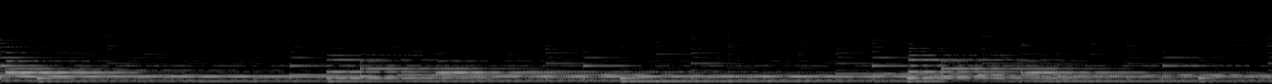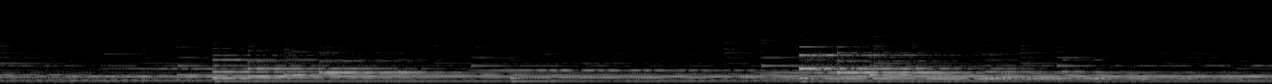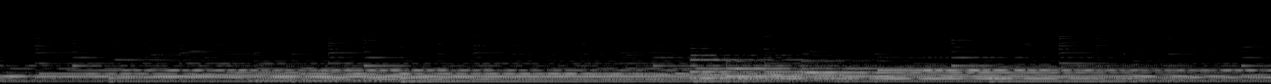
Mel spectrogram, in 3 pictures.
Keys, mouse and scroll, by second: 4.5-7.6 drag, 9.6-12.0 drag, 12.0 KP_0, 18.2 click, 31.5 click, 35.4 click, 37.7-38.1 drag.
